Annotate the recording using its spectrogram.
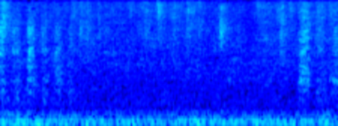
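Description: A poker-chip-style scratcher coin scraping the coating off a lottery scratch-off ticket in faint, short scrapes over a steady low background rumble.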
